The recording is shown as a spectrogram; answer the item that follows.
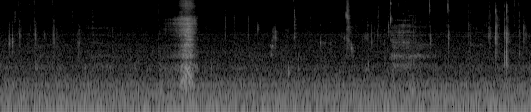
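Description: A chihuahua chewing crumbly biscuit treat pieces, with faint scattered crunches and clicks. One louder, short rush of noise about four seconds in.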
